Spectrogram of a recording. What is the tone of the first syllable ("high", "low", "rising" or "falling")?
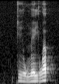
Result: low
